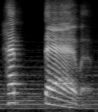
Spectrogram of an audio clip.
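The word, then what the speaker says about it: හැත්තෑව: 69 ஹட்ட நவய 70 70க்கு வந்த சிங்களத்தில ஹத்தேவ ஹத்தேவ என்று உச்சரிக்கணும் அப்ப என்னன்ு உச்சரிக்கணும் ஹத்தேவ அப்ப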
